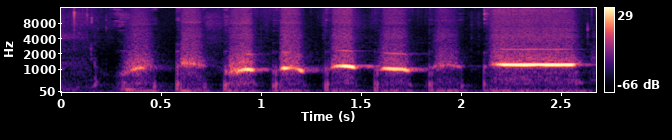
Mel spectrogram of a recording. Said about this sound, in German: pfeift fröhlich ein Lied, irgendein Lied dabei. Zum Beispiel My Bonnie's Over the Ocean.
